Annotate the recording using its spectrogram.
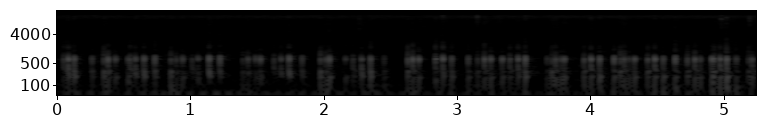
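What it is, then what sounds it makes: Zucchini. Long nails tap and scratch rapidly on the skin of a large, solid whole zucchini held in one hand. The result is a quiet, dense run of soft, muffled clicks and light scraping, each dying away almost instantly, with a low, hollow body and no bright edge.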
